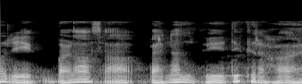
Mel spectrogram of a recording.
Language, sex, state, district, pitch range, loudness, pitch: Hindi, male, Punjab, Fazilka, 90-115 Hz, -16 LUFS, 100 Hz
